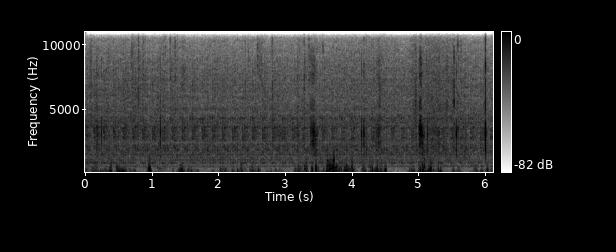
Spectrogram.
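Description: A car engine idling, with an uneven low rumble that surges and eases every second or so.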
